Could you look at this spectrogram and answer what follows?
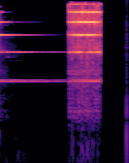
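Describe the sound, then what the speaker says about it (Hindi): A phone rings with a clear electronic tone: first a sustained ring, then a short pause, then a brighter, busier burst before it cuts off, heard at moderate volume with no talking. "राहुल का फोन बजता है।"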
